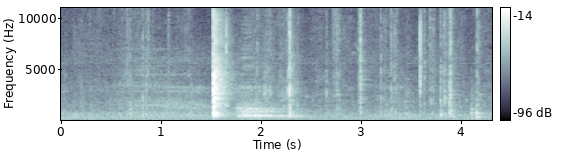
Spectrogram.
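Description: Uno playing cards being laid and slapped down onto a hardwood floor: one sharp slap about a second and a half in, then a few lighter card taps and slides.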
